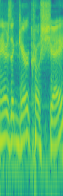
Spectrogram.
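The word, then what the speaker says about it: Garrett Crochet: Matt you guys help me out with the pronunciation here is it Garett crochet Garett crochet you nailed it yes sir uh really one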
